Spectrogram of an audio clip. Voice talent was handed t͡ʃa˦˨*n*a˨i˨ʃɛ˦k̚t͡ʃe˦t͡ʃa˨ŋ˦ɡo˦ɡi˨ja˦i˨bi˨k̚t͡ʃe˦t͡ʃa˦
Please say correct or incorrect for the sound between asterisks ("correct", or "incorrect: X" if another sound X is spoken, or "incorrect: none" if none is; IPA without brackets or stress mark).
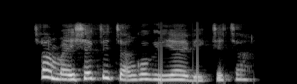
incorrect: m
